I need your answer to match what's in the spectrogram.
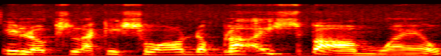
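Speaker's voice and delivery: fake, put-on British accent. Working on an accent, saying the one line they can: put-on british accent. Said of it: "the only thing I can say in British is".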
